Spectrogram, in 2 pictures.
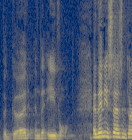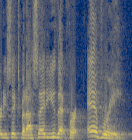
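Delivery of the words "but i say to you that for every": every leaned on loud at the end of the quote; preacher to congregation, hitting every in the verse; stress on every. Shown as a demonstration. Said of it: "that's an emphatic word".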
